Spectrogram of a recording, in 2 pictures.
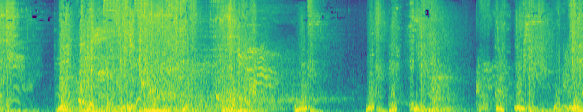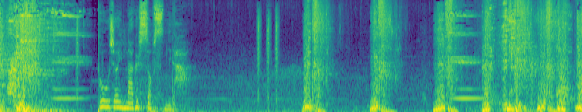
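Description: Video game spell blasts and weapon strikes crash in quick bursts.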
